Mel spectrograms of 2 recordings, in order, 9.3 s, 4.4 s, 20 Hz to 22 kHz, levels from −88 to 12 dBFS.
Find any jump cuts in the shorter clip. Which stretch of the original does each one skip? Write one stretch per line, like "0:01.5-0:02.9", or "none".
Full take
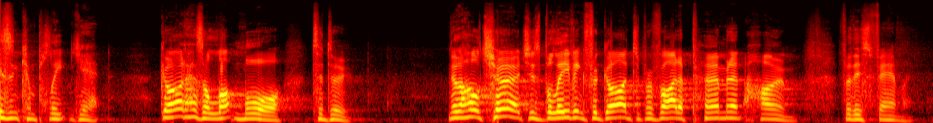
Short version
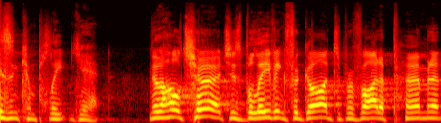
0:01.3-0:04.3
